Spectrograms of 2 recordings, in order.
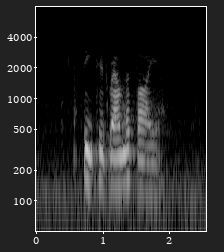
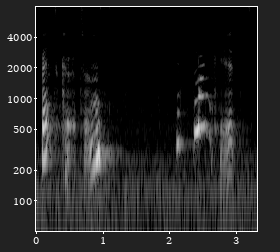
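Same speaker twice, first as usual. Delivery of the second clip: a lightly voiced old woman, slow and higher; charwoman voice; 4 dB louder, slower than usual. A narrator's reading. Old woman haggling at the rag shop, mocking. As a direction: sneer over the stolen bed curtains.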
